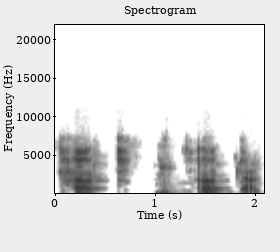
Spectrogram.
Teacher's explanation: So in the word cat, K sound gets aspirated and it sounds as cat.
